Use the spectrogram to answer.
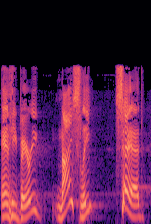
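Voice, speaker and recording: A man's voice: sits high, sing-song, takes it slowly, fairly bright tone, husky. A man with a South Carolina accent, preaching a sermon and telling a personal story in a folksy, earnest way. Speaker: pastor. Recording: reverberant hall, dull lo-fi sound.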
